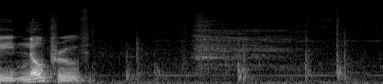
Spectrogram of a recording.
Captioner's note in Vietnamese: thở dài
